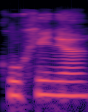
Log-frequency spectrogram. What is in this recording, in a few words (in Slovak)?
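"kuchyňa", Slovak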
